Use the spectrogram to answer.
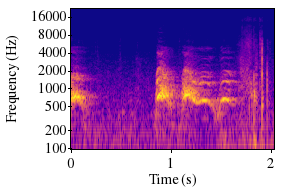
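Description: A dog barking in a few short, fairly faint barks with a slightly whining edge, alone without talk.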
